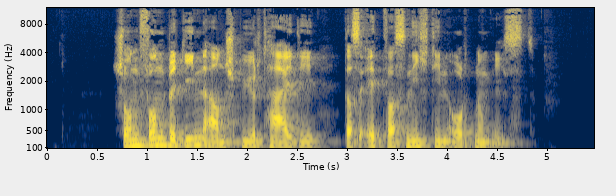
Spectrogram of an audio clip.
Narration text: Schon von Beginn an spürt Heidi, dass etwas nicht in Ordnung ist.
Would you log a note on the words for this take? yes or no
no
